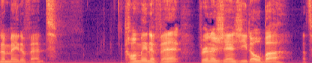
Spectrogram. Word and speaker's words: Virna Jandiroba: Co-main event, Virna Jandiroba.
